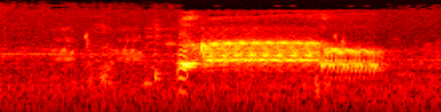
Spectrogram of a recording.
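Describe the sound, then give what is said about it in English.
A red-winged blackbird sings at Sweetwater Wetlands Park, Gainesville, Florida: a few short clucking notes lead into a loud, buzzy, sustained trill lasting nearly a second, over faint background noise. “Red-winged blackbird, Sweetwater Wetlands Park, Gainesville, Florida.”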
